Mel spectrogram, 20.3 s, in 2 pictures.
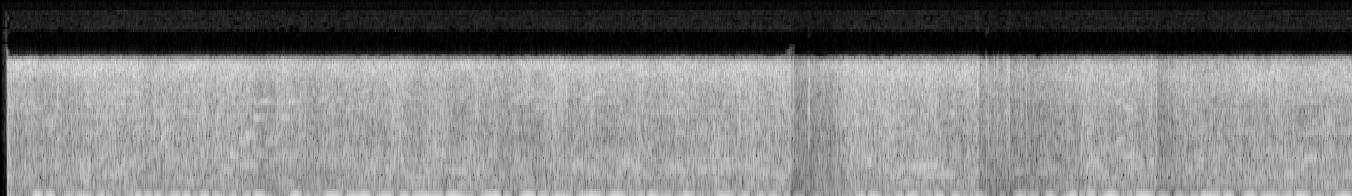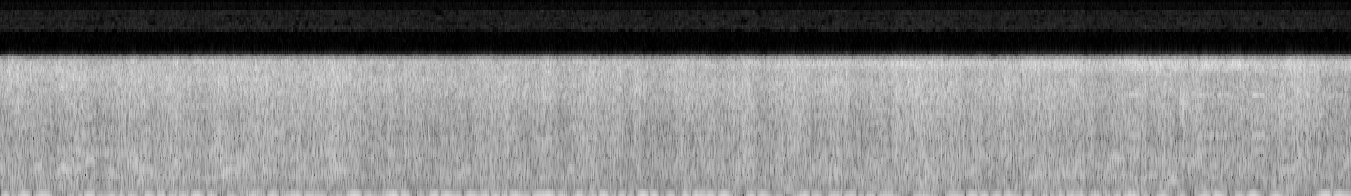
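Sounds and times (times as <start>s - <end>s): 
Radio Caribe Cuba radio broadcast: 0.1s - 20.2s.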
